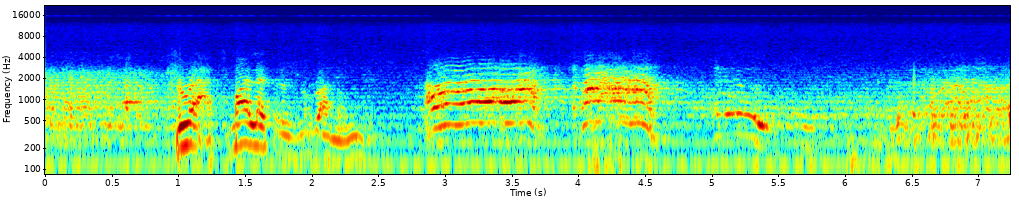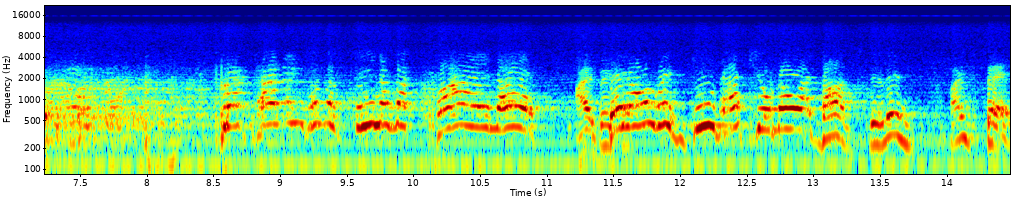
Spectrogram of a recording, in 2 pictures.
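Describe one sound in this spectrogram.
A young man speaks clearly.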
